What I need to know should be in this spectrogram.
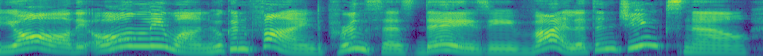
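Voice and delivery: encouraging cartoon hero, put-on voice; Mario. Mario puts Archie in control, hearty character voice. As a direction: coach him along in a lilting game-hero voice.

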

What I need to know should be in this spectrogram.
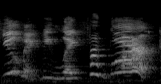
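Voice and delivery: high, drawn-out put-on complaint; imitating an aggrieved commuter; mock accusation. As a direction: whine the blame up high and slow. Voicing angry commuter.

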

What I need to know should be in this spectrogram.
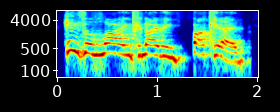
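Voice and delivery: high, heated name-calling; retold angry outburst. To her coach about her ex, mock furious rant. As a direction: spit out the insult in mock fury.

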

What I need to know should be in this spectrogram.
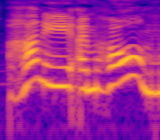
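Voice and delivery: high, cheerful call through the house; husband calls to his wife coming through the door, high and cheerful; shouted greeting. A narrator's reading. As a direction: call out to the wife as you walk in. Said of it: "he shouted to his wife".

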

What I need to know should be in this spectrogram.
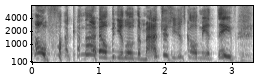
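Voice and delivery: high-pitched mock outrage; retold indignant refusal. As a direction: imitate an offended man refusing.

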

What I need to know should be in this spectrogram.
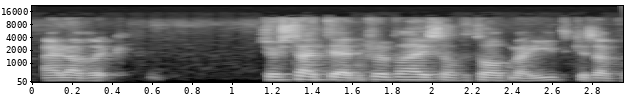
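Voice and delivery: ordinary delivery

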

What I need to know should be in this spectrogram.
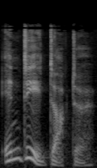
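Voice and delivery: airily polite, unruffled; bland politeness. Acted. Holmes answers the angry doctor, bland politeness. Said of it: "said Holmes blandly".

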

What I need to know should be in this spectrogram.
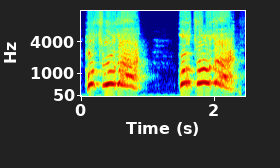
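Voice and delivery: very high, loud outraged squawk; hammed-up high-pitched yelling; mock indignant shout. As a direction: yell it like a pelted, flustered coach. Acts coach hit by a donut.

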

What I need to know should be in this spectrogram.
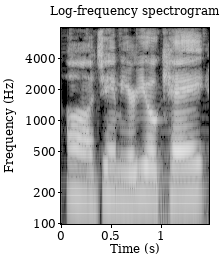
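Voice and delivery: high, sugary-mean retold put-down; mock concern. Lexi to upset Jamie, mock-concerned.

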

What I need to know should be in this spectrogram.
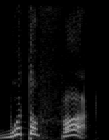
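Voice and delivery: high, slow, appalled what the fuck; outraged disbelief. Real, not acted. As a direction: drag it out in disbelief.

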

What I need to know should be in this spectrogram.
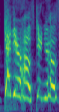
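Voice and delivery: loud, high mock scolding; imitated yelling. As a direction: yell her back indoors, hammed up. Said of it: "they just start yelling at her".

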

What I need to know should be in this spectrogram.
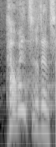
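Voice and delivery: Coincidence pitched high and scoffing; self-mocking. Preacher mocking his own excuse, Coincidence pitched high. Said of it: "I tell myself".

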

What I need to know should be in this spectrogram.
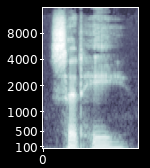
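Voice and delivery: ordinary delivery, nothing marked

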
